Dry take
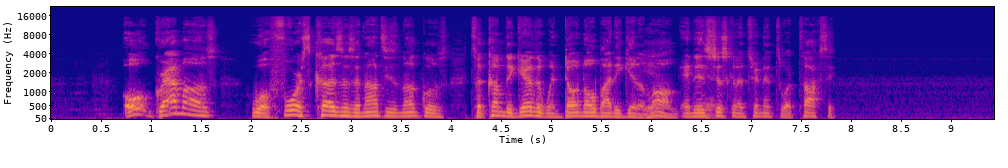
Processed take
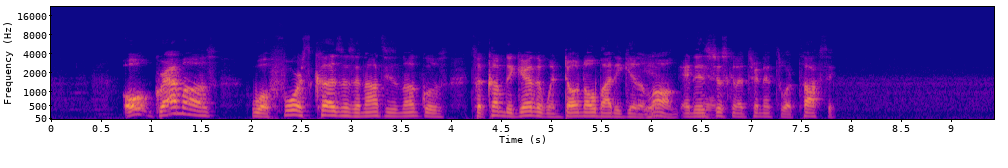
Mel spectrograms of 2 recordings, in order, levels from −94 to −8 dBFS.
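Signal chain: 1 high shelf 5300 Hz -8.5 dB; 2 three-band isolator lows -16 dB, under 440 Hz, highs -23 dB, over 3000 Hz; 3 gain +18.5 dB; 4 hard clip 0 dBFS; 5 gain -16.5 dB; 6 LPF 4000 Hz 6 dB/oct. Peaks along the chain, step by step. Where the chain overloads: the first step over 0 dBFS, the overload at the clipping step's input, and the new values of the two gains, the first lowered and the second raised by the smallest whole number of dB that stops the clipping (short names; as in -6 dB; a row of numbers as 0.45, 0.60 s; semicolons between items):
-19.0, -21.0, -2.5, -2.5, -19.0, -19.5 dBFS; no overload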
